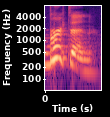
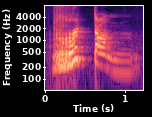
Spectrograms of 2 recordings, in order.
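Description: First: Said in the usual way. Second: "Britain" with a long rolled R; "Britain" said showily, trilled R and drawn-out ending; exaggerated pronunciation. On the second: Shown as a demonstration. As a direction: roll the R hard at the start of "Britain". Repeats word with showy pronunciation.

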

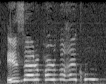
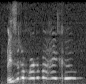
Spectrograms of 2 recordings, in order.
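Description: First: High squeaky put-on voice; silly high-pitched question; weird voice. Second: Very high fast squeaky voice; fast cartoon squeak; weird voice. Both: Shown as a demonstration. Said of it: "I said that so weird".

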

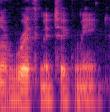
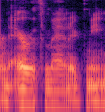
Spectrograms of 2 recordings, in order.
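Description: First: "arithmetic" as uh-RITH-muh-tic; "arithmetic" said like the noun, uh-RITH-muh-tic; stress on second syllable. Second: "arithmetic" as air-ith-MET-ic; "arithmetic" said like the adjective, air-ith-MET-ic; stress on third syllable. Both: Shown as a demonstration. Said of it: "how some people pronounce it".

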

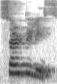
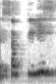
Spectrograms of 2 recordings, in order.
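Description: First: "subtilis" said slowly with no B sound, like "sut-tilis"; silent B. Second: "subtilis" with the B pronounced, as "sub-tilis"; B sounded. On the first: Teacher correcting the pronunciation for students, B silent. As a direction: drop the B in "subtilis", drawn out. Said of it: "बी silent है". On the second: Teacher showing students the version to avoid, B sounded. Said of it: "नहीं बोलना है". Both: Shown as a demonstration.

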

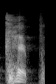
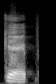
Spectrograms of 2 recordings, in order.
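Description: First: খ্যাপ with a puff of air after the k; phonetic aspirated k. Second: ক্যাপ with a hard k and no puff; unaspirated k. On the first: Teacher contrasting two pronunciations, aspirated k. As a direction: release the k of খ্যাপ with breath. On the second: Teacher contrasting two pronunciations, unaspirated k. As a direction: keep the k of ক্যাপ free of breath. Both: Shown as a demonstration. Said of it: "phonetic ঠু উচ্চারিত হয়".

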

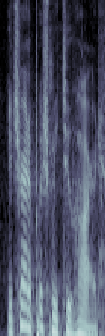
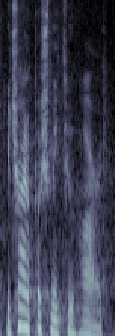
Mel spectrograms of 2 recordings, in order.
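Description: First: "You're trying to push me too hard" said louder, leaning on "trying"; louder protest. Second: Said in the usual way. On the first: Shown as a demonstration. Protesting to the friend's impression request, louder.

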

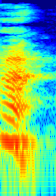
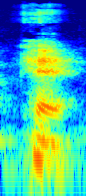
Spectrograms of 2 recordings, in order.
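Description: First: British "cat" with an open A; British English cat. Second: American "cat" leaning to E; American English cat. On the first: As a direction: say "cat" the British way, vowel close to A. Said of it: "Tiếng Anh, Anh thì đọc là". ("cat" giọng Anh Anh, âm A) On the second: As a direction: say "cat" the American way, A closed towards E. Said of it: "tiếng Anh Mỹ sẽ đọc là". ("cat" giọng Anh Mỹ, nghiêng về E) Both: Shown as a demonstration.

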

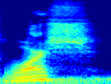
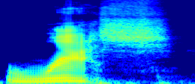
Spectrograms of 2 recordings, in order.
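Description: First: "wash" said as "warsh"; mispronounced with an r. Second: "Wash" said carefully with no r; a careful, lower "Wash", open vowel straight into sh; correct pronunciation. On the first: Speaker admitting his usual slip, "wash" as "warsh". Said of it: "I usually am speaking so fast". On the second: Speaker quoting Connie's correction, "Wash" carefully without an r. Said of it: "Connie reminds me that it is". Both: Shown as a demonstration.

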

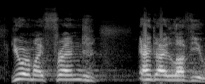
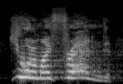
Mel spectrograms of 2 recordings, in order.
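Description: First: High, loud, overblown sincerity; mock earnest declaration. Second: High, loud heartfelt shout; emotional declaration. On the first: Shown as a demonstration. Showing how men can't say it, loud and overblown. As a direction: say it like it's too much. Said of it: "We just can't say". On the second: Retold or imitated. Kim the minder at the airport, shouting his friendship. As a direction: burst out with it like a hug. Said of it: "He said".

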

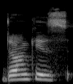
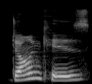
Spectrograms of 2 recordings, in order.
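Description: First: Donkiz said higher, closing on a flat falling tune. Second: Donkiz with a rising, doubtful tune, pitched higher and louder; questioning rise on Donkiz. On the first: Vlogger repeating the name to move on, Donkiz with a falling tune. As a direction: state Donkiz flatly as a settled fact. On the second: Vlogger doubting a group's name, Donkiz with a questioning rise. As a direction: ask Donkiz like you can't believe the name. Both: Acted.

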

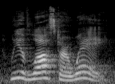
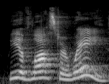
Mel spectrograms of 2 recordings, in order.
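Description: First: Put-on girl voice, high and louder. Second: Put-on girl voice. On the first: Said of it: "said the child". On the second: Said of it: "said Dorothy".

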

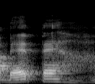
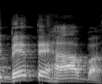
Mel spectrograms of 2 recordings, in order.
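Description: First: "beterraba" drawn out and lower; "beterraba" said low, syllables stretched; relished pronunciation. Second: Said in the usual way. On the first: Shown as a demonstration. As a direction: linger over "beterraba", pausing before the end. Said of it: "Faça um teste com você mesmo".

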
